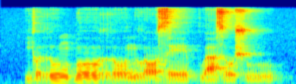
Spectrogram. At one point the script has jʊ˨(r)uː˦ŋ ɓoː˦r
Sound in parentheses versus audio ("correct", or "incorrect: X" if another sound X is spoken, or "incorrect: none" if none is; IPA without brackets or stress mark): correct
